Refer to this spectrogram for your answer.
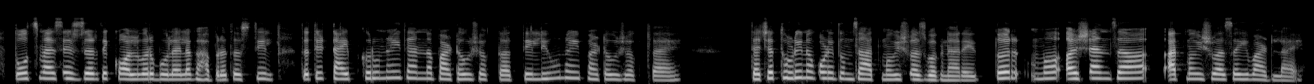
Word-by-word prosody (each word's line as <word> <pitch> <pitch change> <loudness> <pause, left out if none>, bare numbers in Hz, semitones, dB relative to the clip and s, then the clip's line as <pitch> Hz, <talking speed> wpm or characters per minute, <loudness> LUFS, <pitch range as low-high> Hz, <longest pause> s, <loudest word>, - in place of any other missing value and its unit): तोच 265 +2 +1
मेसेज 270 -2 +1
जर 255 -1 +5
ते 265 - +3
कॉलवर 240 0 +4
बोलायला 230 0 +1
घाबरत 220 -1 -2
असतील, 235 +2 -2 0.3
तर 235 - +4
ते 275 - -1
टाइप 250 -2 +3
करूनही 285 +2 -1
त्यांना 280 -3 -1
पाठवू 240 -1 +1
शकतात, 225 -2 -3
ते 245 -1 -1
लिहूनही 290 +3 -3
पाठवू 235 -2 -2
शकताय. 205 -3 -6 0.7
त्याच्यात 245 +4 +4
थोडी 305 0 +3
ना 305 - +1
कोणी 285 -1 +1
तुमचा 250 -2 0
आत्मविश्वास 225 -1 -1
बघणार 200 -2 0
आहे, 190 0 -2 0.2
तर 285 +1 +6
मग 275 +2 0 0.2
अशांचा 275 0 +3 0.4
आत्मविश्वासही 235 0 +1
वाढला 210 -4 -3
आहे. 185 +2 -9
245 Hz, 150 wpm, -23 LUFS, 230-270 Hz, 0.7 s, तर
